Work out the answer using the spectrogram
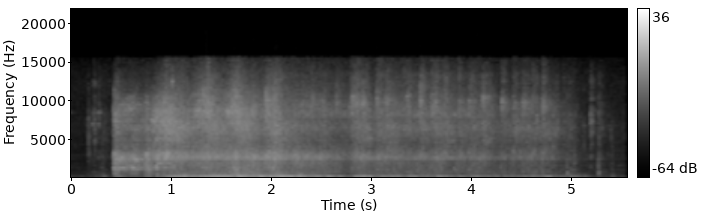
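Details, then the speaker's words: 1972 Chevy Nova build, start-up with good oil pressure, about 15 volts and fuel pump running: cranks, catches at once and settles into a steady, even V8 idle with a strong low rumble. Healthy start. "All right. So, start up went pretty good as far as we know the motor is running"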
